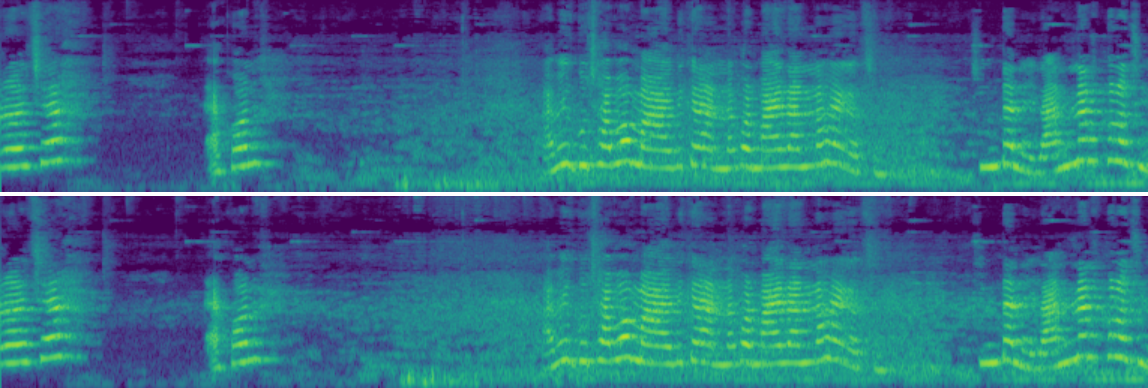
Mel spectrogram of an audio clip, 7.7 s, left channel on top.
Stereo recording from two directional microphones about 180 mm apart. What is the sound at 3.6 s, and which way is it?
A woman's voice, 10° left (ahead or behind).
